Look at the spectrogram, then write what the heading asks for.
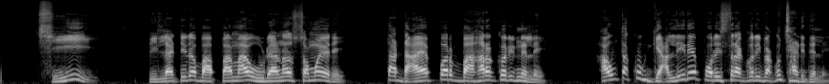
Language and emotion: Odia, disgusted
